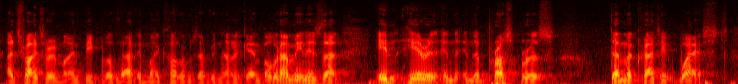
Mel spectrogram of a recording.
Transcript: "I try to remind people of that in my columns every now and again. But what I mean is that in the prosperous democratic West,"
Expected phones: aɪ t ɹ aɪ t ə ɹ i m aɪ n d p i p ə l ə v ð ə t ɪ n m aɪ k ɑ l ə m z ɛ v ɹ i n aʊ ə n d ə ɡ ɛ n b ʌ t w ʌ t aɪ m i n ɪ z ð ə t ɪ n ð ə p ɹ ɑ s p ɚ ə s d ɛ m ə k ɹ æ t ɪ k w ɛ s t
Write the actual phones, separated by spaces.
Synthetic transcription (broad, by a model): aɪ t ɹ aɪ t ə ɹ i m aɪ n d p i p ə l ə v ð ə t ɪ n m aɪ k ɑ l ə m z ɛ v ɹ i n aʊ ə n ə ɡ ɛ n b ʌ t w ʌ t aɪ m i n ɪ z ð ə t ɪ n ð ə p ɹ ɑ s p ɚ ə s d ɛ m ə k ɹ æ t ɪ k w ɛ s t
